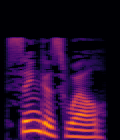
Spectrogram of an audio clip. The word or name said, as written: cingeswell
